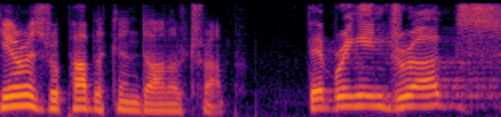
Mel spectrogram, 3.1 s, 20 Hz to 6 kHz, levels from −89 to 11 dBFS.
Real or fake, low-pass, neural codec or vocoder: real; 5.4 kHz; none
